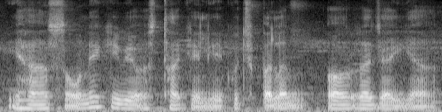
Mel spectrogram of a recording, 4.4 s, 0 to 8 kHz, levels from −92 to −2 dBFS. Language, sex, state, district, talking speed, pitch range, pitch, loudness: Hindi, male, Rajasthan, Jaipur, 135 wpm, 105-115 Hz, 105 Hz, -17 LUFS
